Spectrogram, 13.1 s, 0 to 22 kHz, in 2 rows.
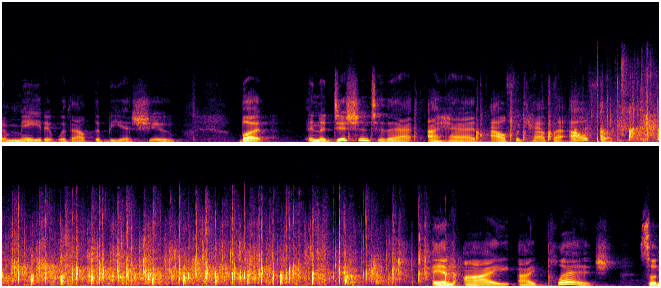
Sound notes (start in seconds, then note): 4.6 applause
